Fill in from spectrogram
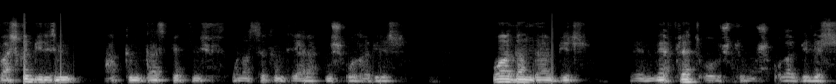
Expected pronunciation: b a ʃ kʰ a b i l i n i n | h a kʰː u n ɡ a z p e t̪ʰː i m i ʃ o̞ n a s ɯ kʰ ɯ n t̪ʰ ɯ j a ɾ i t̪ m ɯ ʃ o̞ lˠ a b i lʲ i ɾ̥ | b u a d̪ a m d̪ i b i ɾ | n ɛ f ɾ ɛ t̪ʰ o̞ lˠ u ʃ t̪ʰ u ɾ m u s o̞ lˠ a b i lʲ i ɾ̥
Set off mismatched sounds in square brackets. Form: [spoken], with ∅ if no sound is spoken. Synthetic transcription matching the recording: b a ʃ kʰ a b i [ɾ] i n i n | h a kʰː [ɯ] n ɡ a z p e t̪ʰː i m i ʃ o̞ n a s ɯ kʰ ɯ n t̪ʰ ɯ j a ɾ [a] t̪ m ɯ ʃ o̞ lˠ a b i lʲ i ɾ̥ | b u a d̪ a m d̪ [a] b i ɾ | n ɛ f ɾ ɛ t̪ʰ o̞ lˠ u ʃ t̪ʰ u ɾ m u [ʃ] o̞ lˠ a b i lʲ i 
